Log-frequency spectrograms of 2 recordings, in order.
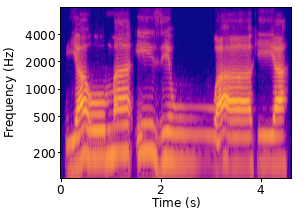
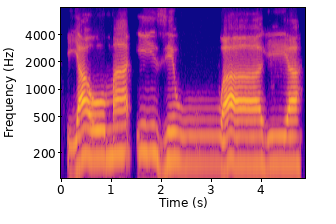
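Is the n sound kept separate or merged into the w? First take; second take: merged; merged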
